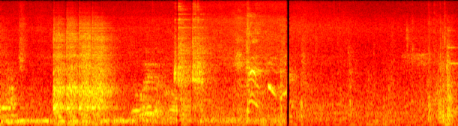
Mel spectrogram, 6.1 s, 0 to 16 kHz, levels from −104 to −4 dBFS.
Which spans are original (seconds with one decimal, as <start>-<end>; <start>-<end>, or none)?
0.0-6.1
